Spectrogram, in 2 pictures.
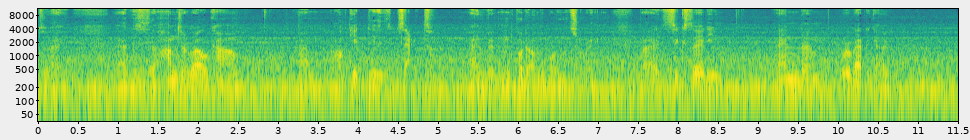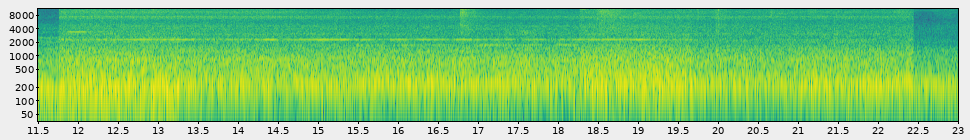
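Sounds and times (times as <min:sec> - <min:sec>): train rumble: 0:00.0 - 0:23.0.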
